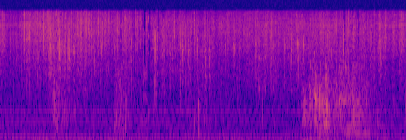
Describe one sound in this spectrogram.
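Armoured footsteps scuff on a stone floor.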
